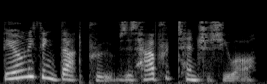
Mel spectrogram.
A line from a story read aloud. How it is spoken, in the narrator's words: muttered Perkins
